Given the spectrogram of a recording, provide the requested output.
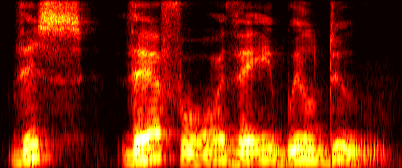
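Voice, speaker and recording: A woman voicing a grave, calm old male headmaster, a wizard with measured, deliberate delivery in a storybook reading. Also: sits low. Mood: grave, resigned.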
